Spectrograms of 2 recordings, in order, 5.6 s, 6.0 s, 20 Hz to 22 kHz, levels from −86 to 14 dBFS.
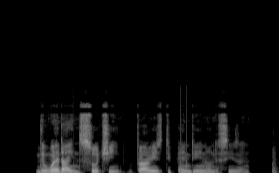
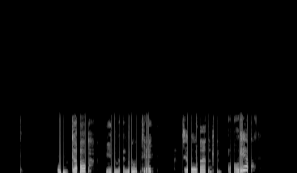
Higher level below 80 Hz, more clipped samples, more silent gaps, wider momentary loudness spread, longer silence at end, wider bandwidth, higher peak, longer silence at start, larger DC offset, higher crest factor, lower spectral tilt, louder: second, -72 dBFS vs -54 dBFS; neither; second, 3.27-3.31 s, 5.12-5.42 s vs 1.97-2.11 s, 3.18-3.63 s, 4.50-4.54 s; about the same, 17 LU vs 16 LU; second, 0.1 s vs 0.9 s; first, 9.6 kHz vs 7.8 kHz; second, -12 dBFS vs -6 dBFS; second, 0.7 s vs 1.15 s; neither; about the same, 20 dB vs 20 dB; second, -3.5 dB/octave vs -6 dB/octave; second, -31 LUFS vs -23 LUFS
